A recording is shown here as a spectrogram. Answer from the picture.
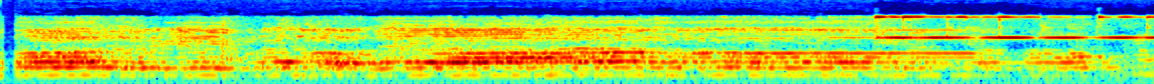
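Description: Hindu priests chanting Sanskrit mantras with long held, slowly wavering notes. About three seconds in, a steady high ringing joins, a ritual hand bell being rung during the aarti.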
